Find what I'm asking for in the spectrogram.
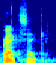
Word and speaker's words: Rexnick: So from the I Am the Listener tier, we'd like to thank Terry Finley, A More Civilized Podcast, Jordan Rexnick. Did I say that right? – Rexick. – Rexnick. – I think there's an N in there. – Rexick. – Lemony Snicket. – Rexick. I got it.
